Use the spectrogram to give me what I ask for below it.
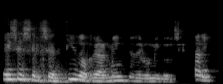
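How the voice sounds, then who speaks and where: An older man with a Mexican Spanish accent leads a university seminar, his voice sitting a little high for a man. He talks in a reflective, wandering way, restarting phrases as he builds his point. A cold keeps catching in his throat with coughs. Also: expressive, dark tone. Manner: thoughtful, digressive, pausing and restarting phrases. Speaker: seminar leader.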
